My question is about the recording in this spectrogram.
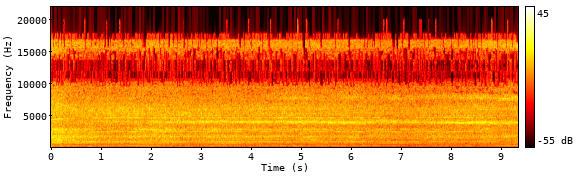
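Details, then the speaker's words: Hoover Elite upright vacuum test run after belt replacement: loud even motor roar with steady high whine, no knocking or grinding; owner thought he heard a faint cricket-like noise, possibly bearings, but runs smoothly. "But other than that, she sounded pretty smooth. With that test run there after changing the belt."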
